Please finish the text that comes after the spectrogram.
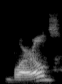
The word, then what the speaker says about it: W3rlds: But actually, it's pronounced as like a world.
